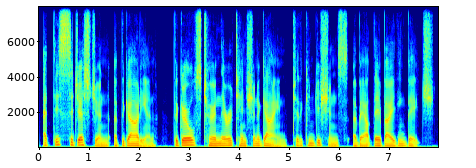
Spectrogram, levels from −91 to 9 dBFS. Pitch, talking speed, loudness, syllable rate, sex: 110 Hz, 145 wpm, -18 LUFS, 4.2 syllables/s, female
